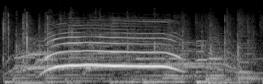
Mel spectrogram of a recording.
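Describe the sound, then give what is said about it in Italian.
A live audience at the Auditorium Demetrio Stratos cheers and applauds during a live broadcast of Radio Popolare's Il suggeritore Night Live, with one long, high whooping cry that swoops up and holds for over a second above the crowd noise before fading back into the clapping. “Perfetto, direi che possiamo chiudere qua perché è venuto bene l'applauso.”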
